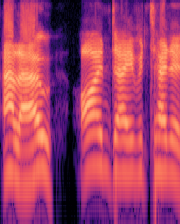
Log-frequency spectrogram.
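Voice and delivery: very high, affected, put-on English accent. Answering a request for an english accent, put-on english accent. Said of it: "Give me your best English accent".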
